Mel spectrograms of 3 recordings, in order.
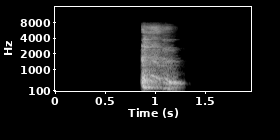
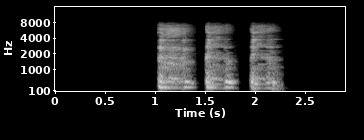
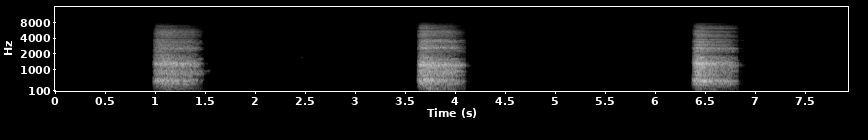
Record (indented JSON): {
  "cough_length": "2.0 s",
  "cough_amplitude": 31837,
  "cough_signal_mean_std_ratio": 0.31,
  "three_cough_length": "2.9 s",
  "three_cough_amplitude": 31154,
  "three_cough_signal_mean_std_ratio": 0.42,
  "exhalation_length": "7.9 s",
  "exhalation_amplitude": 17678,
  "exhalation_signal_mean_std_ratio": 0.3,
  "survey_phase": "beta (2021-08-13 to 2022-03-07)",
  "age": "18-44",
  "gender": "Male",
  "wearing_mask": "No",
  "symptom_runny_or_blocked_nose": true,
  "smoker_status": "Never smoked",
  "respiratory_condition_asthma": true,
  "respiratory_condition_other": false,
  "recruitment_source": "REACT",
  "submission_delay": "2 days",
  "covid_test_result": "Negative",
  "covid_test_method": "RT-qPCR",
  "influenza_a_test_result": "Negative",
  "influenza_b_test_result": "Negative"
}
